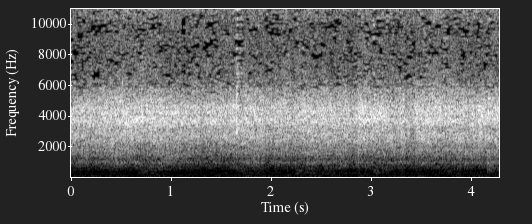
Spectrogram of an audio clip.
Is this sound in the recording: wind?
no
